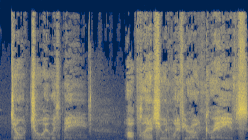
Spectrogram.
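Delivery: slow, menacing, whispered voice.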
